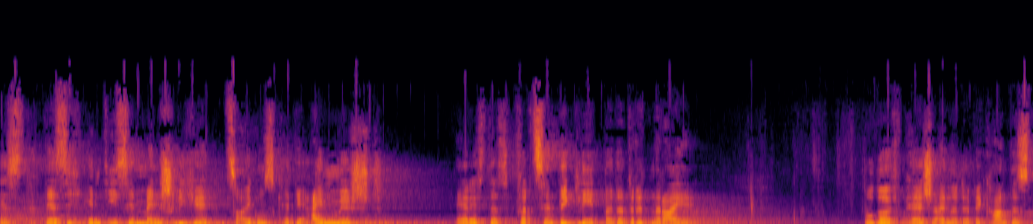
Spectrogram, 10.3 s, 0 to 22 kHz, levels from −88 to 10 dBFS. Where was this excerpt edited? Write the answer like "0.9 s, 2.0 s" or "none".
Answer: none

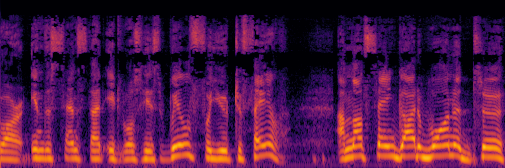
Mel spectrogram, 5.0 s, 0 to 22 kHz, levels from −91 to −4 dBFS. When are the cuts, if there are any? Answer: 3.3 s

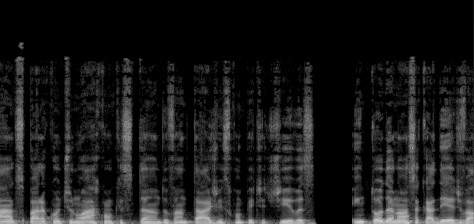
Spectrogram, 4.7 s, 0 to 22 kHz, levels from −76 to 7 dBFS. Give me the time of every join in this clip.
none

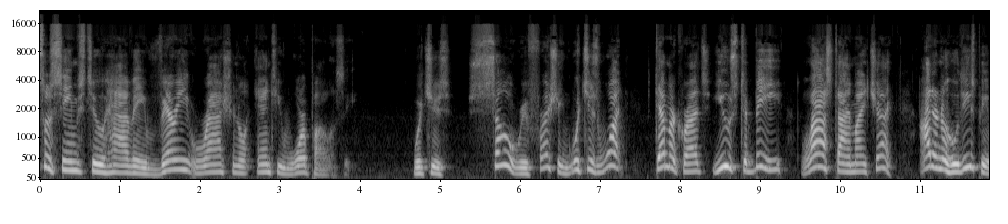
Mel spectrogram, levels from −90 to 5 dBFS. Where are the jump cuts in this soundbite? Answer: none

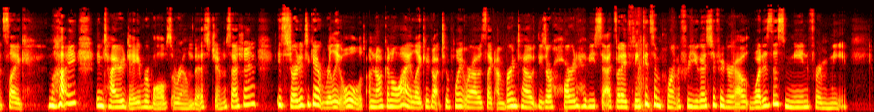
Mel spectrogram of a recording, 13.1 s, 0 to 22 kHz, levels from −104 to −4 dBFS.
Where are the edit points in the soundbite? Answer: 9.2 s, 11.2 s

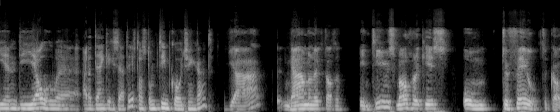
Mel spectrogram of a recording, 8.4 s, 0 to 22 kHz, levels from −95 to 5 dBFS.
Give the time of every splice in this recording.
none

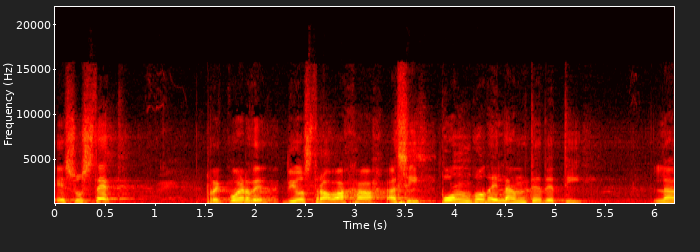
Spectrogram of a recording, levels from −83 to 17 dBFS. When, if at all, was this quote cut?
2.2 s, 3.8 s

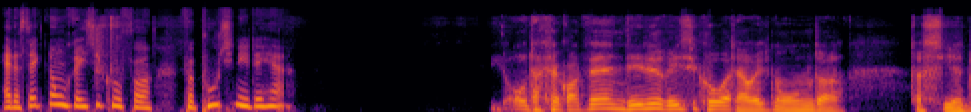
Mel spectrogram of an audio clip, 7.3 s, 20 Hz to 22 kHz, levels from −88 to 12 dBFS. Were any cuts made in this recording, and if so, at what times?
5.5 s

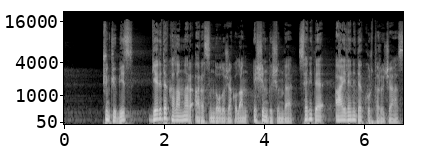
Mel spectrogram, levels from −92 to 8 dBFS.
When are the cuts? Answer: 4.6 s

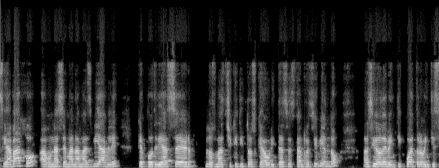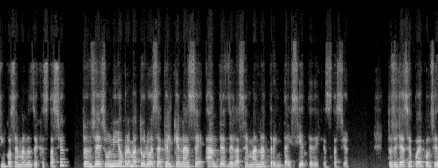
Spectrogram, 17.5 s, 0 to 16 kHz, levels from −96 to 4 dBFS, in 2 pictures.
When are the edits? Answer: 10.3 s

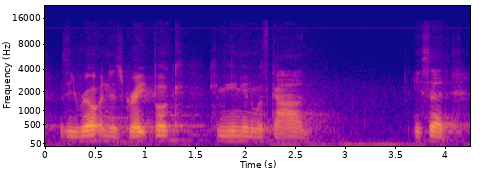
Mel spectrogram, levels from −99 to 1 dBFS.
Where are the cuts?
none

